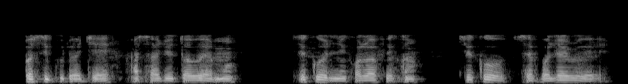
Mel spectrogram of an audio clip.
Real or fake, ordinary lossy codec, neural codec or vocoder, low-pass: real; AAC, 16 kbps; none; 7.2 kHz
